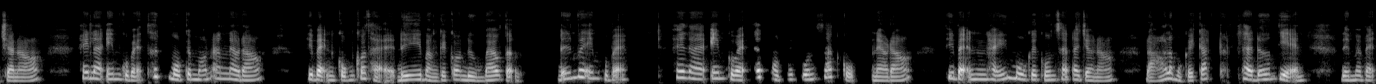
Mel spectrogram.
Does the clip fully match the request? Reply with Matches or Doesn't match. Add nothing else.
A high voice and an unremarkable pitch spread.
Matches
